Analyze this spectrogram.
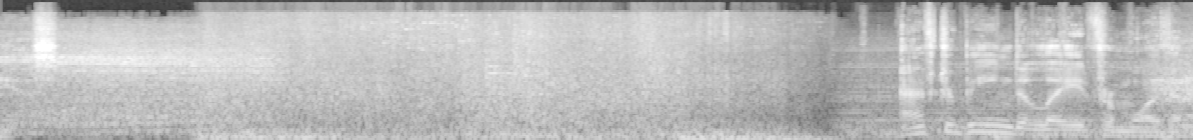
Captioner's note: explosion thuds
